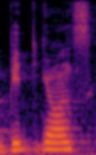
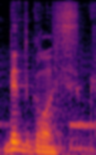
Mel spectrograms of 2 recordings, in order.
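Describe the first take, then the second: First: The name ends with an 'ons' sound. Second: The name ends with an 'oshch' sound. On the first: The speaker calls it wrong. "I'm not sure if I'm pronouncing it correctly" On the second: The speaker calls it right. "Got it"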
